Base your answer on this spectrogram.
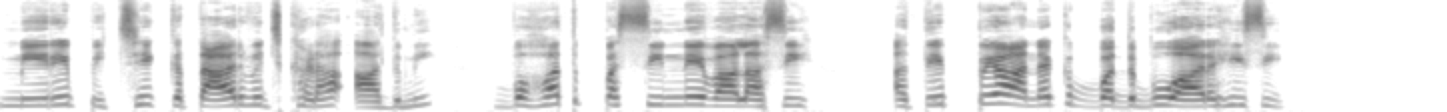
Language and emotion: Punjabi, disgusted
